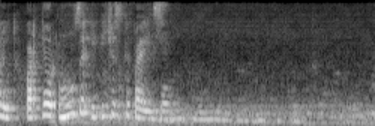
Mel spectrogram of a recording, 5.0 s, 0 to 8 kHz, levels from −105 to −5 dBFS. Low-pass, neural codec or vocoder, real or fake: 7.2 kHz; codec, 44.1 kHz, 7.8 kbps, Pupu-Codec; fake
